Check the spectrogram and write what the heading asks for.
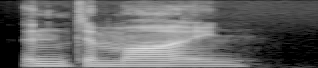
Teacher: Endermine. Endermine consists of three syllables and the stress is on the last syllable. Undermine.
